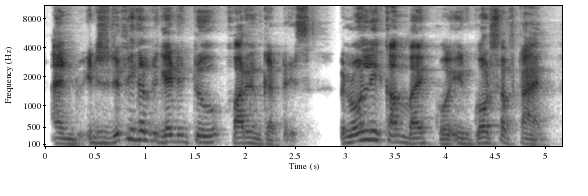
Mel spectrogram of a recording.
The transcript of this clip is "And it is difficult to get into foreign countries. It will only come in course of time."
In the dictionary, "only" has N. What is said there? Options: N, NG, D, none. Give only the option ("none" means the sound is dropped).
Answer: N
